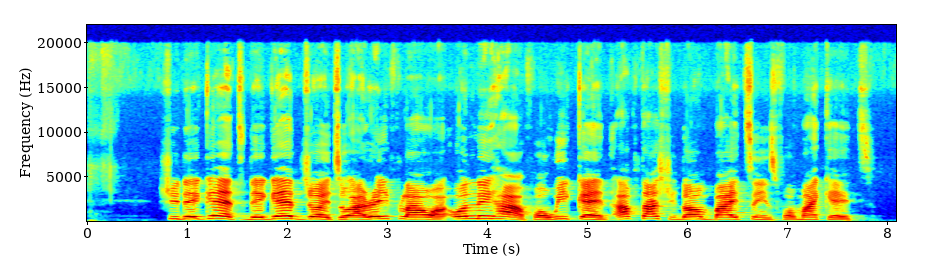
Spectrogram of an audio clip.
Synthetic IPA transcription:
ʃideɡɛtdeɡɛt̚d͡ʒɔɪtoaɹẽnd͡ʒflawaʔõnliɦafɔwikɛ̃ndaftaʃidɔ̃nbaɪtĩŋsfɔmakɛt

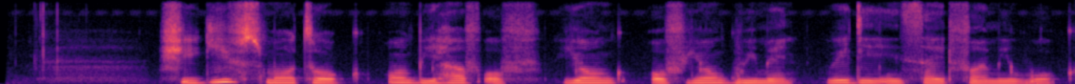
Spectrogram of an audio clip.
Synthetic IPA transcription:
ʃiɡivsmɔltʰɔk | ɔ̃nbiɦaf | ɔfjɔ̃ŋɡwĩmɛ̃n | wedeĩnsaɪd̥famiwɔk

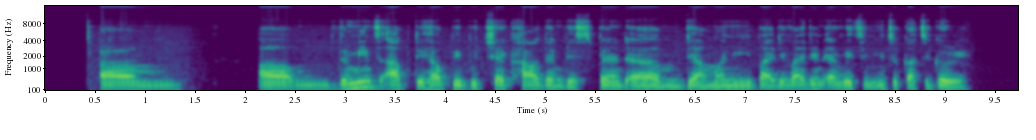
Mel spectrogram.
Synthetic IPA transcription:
ʌm | ʌmdəmĩnta̰p̚deɦɛlˠpːipəl̩ˠt͡ʃɛkhaʊðɛ̃mdespɛ̃ndʌmdɛəmʌnibaɪdivaɪdɪ̃ŋɛvɹiθɪ̃ŋĩntukatɛɡɔɹi

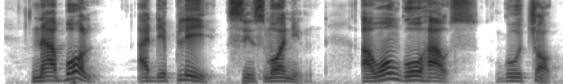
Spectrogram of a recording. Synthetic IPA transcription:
nabɔl | adeple | sĩnsmɔnḭ̃n | awɔ̃nɡoɦaʊs | ɡot͡ʃɔp̚

